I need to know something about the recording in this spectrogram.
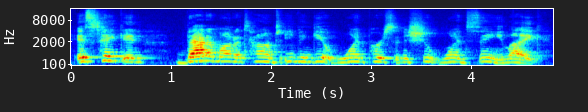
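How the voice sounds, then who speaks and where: A woman vlogger speaking candidly and informally in a halting way, as a writer talking about her own creative work. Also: mid-range voice, fairly bright tone. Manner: halting, informal, acts out quoted remarks. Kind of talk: candid personal vlog. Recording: echoey room sound.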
